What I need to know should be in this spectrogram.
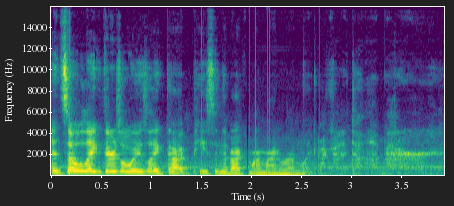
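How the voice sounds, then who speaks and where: Speaking very fast with an American accent, a woman keeps a medium pitch and fairly even intonation over noticeable background noise. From United States. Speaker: artist streamer. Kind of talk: casual chat. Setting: live stream. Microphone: echo.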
